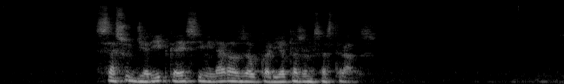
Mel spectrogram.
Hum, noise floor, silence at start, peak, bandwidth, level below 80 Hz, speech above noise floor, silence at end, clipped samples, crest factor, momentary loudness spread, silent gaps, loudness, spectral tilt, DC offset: none; -72 dBFS; 0.95 s; -18 dBFS; 16.5 kHz; -70 dBFS; 40 dB; 1.9 s; under 0.1%; 16 dB; 12 LU; none; -32 LUFS; -6 dB/octave; under 0.1%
